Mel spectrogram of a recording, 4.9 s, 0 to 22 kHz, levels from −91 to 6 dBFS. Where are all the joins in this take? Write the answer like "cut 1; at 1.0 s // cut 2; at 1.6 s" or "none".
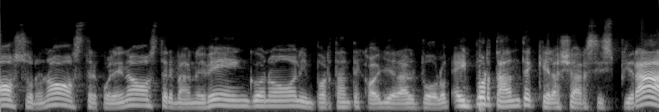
cut 1; at 3.4 s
